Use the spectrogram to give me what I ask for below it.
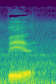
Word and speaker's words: Bare: B-A-R-E. – Oh, how do you pronounce it? – Beer.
